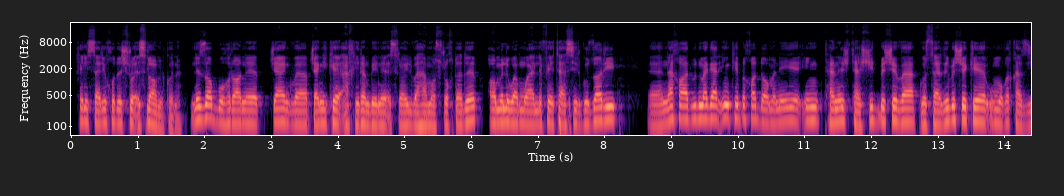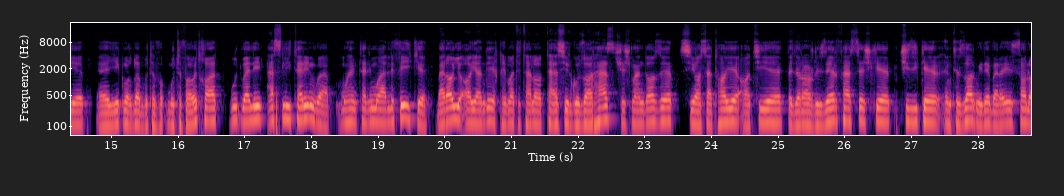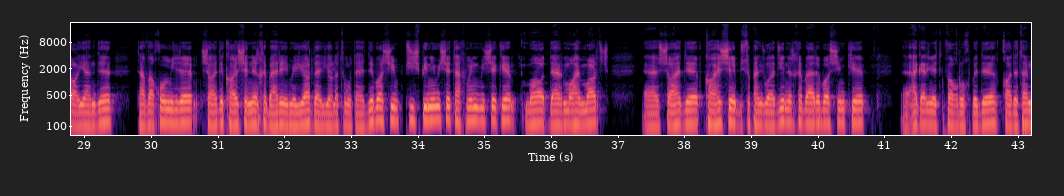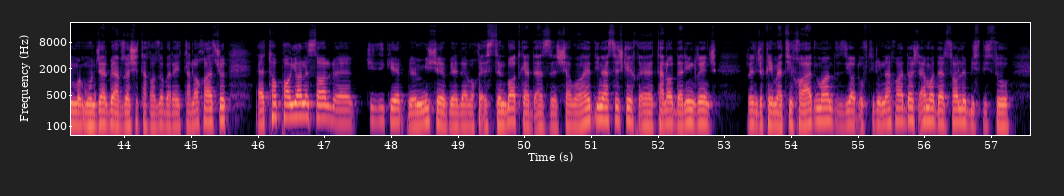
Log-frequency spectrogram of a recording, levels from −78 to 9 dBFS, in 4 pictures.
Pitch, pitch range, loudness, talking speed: 115 Hz, 110-130 Hz, -19 LUFS, 155 wpm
